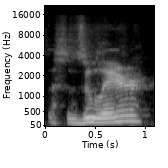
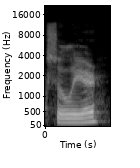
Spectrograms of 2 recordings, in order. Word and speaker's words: Solier: I don't know if I'm probably going to butcher his name, but Mr. Zulair. Is that how you say it? How you say it? Zach Solier. Yeah, Zach Solier.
